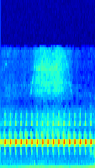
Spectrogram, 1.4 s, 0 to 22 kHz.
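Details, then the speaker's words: EMG biofeedback audio signal during maximal voluntary muscle contraction, gain set around 500, used to motivate the patient to contract maximally: steady high electronic tone with rapid regular pulsing over a low hum, described as very loud and noisy. "suaranya kecang banget berisik atau kita dikasih gak apa caak maksimal set guu ini kan untuk motivasi pasan tersebut untuk bisa kontraksi C maksimal"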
